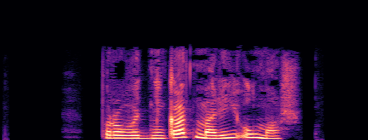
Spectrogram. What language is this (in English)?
Mari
